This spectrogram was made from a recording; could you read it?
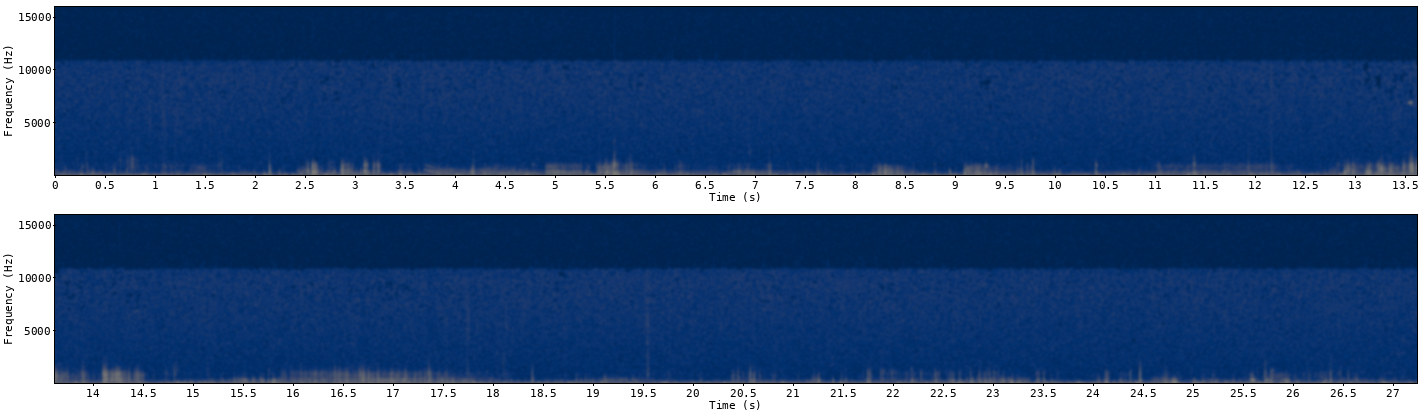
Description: Sounds like is still feeling those hunger pangs! If his stomach is growling again, it likely means his body is still signaling the need for food.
